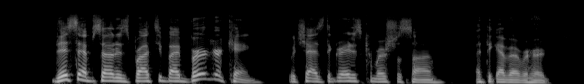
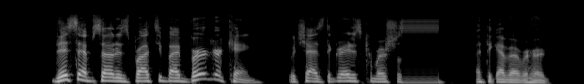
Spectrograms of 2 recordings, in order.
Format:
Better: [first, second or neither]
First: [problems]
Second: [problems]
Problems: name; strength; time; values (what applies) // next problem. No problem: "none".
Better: first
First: none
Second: audio freezing; at 4 s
